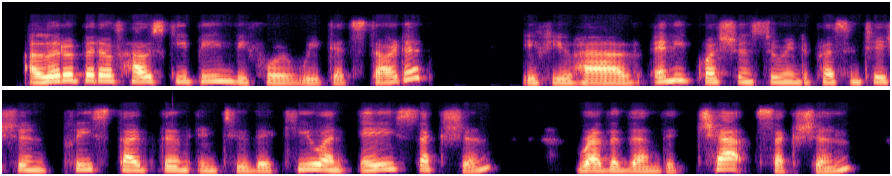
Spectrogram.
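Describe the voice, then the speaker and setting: A woman's medium-pitched voice, dark and mellow, with a Spanish accent, ordinary pitch variation, and a moderate pace, in a dry, close sound with no echo against a quiet background. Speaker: webinar moderator. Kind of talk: webinar hosting. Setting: video call.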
